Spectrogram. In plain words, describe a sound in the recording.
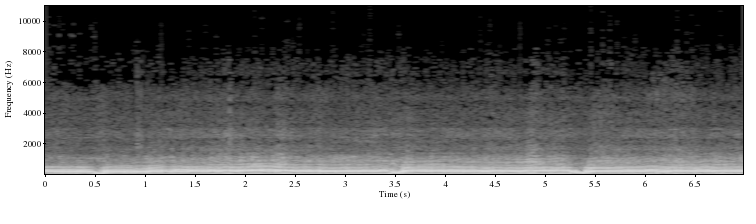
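A dirt bike engine revs loudly up close, rising and dropping in pitch.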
